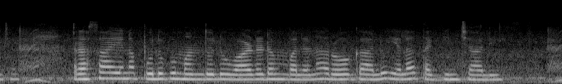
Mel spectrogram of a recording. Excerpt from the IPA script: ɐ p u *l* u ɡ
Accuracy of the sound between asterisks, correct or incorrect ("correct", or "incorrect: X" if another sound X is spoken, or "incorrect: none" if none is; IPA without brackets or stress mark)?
correct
